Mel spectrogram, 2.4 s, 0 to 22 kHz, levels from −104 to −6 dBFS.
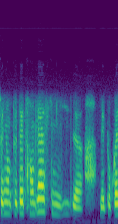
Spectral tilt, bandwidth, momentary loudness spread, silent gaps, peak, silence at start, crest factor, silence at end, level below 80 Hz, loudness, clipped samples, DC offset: -7.5 dB/octave; 4.1 kHz; 12 LU; none; -4 dBFS; 0 s; 18 dB; 0 s; -88 dBFS; -23 LUFS; under 0.1%; under 0.1%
